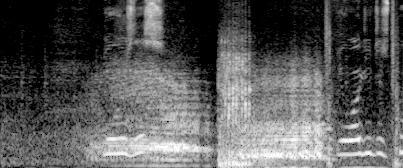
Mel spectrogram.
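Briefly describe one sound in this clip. A large creature lets out a loud, hooting call.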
